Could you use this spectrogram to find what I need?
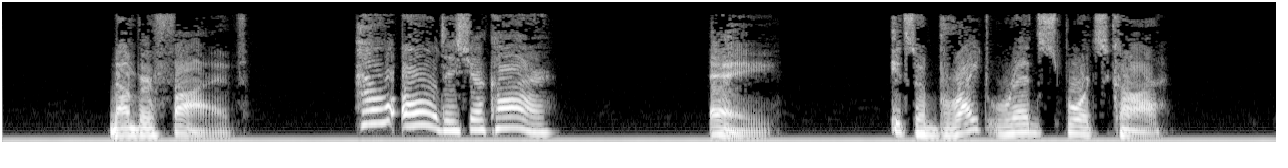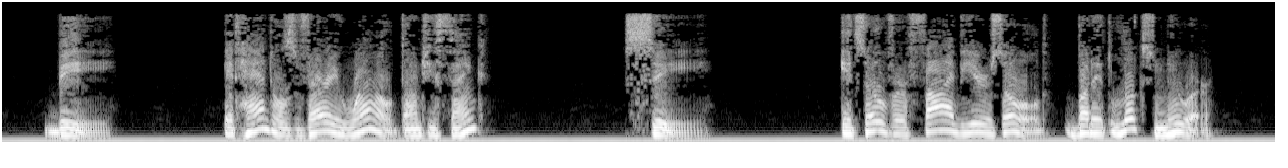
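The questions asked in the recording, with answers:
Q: How old is your car?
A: C: It's over 5 years old, but it looks newer.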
